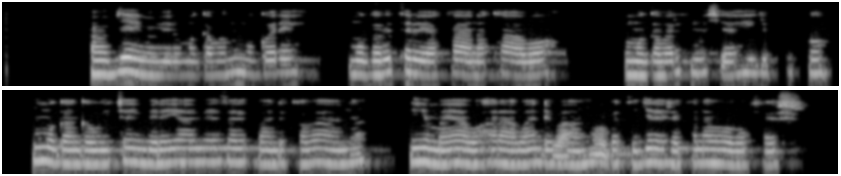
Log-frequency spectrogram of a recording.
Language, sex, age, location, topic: Kinyarwanda, female, 18-24, Kigali, health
